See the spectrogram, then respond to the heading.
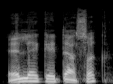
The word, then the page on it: elegetas'g: Mi'gmaq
